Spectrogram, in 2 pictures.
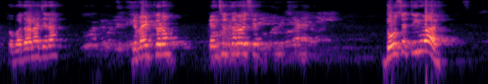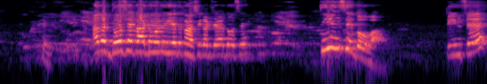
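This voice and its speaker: High-voiced man teaching a lively math class. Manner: lively, keeps asking students to answer aloud; calls students "beta" and "babu".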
